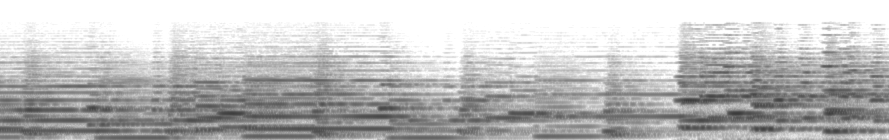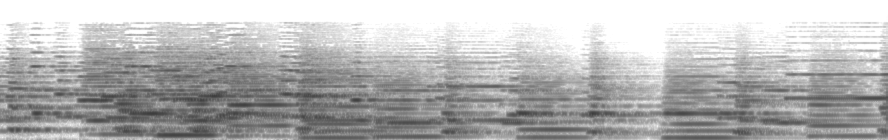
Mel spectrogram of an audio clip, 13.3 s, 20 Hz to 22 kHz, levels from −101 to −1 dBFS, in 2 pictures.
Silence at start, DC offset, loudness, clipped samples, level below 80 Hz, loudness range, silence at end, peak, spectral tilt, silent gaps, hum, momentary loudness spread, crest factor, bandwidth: 0 s; under 0.1%; -32 LUFS; under 0.1%; -72 dBFS; 6 LU; 0 s; -14 dBFS; -6 dB/octave; none; none; 13 LU; 18 dB; 11.5 kHz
